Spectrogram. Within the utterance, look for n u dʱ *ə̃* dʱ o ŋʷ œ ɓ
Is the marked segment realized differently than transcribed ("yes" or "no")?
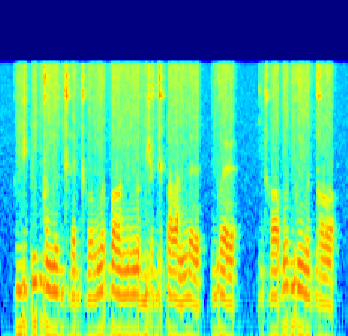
yes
